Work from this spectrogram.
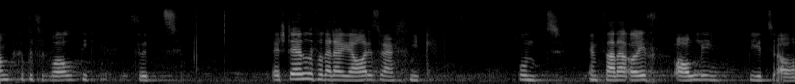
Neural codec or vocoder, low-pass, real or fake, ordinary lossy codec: codec, 32 kHz, 1.9 kbps, SNAC; 14.4 kHz; fake; none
